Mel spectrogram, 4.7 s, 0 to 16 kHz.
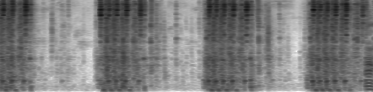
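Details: Honda Wave 125i that won't start: four cranking bursts about a second each, the engine spins evenly but never catches; the ignition is good, compression is 190, but fuel pump pressure is only 1 bar, so the fuel pump needs replacing.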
